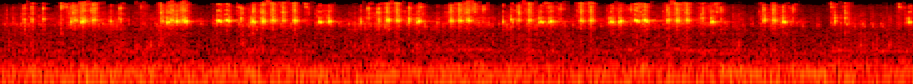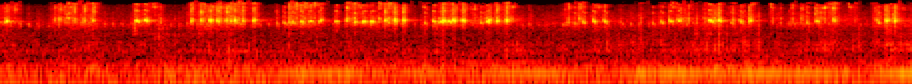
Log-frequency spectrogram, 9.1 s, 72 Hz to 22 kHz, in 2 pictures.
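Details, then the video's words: Cricket chirping as a nature sound for tinnitus relief and sleep, high shrill pulsed trills in rapid bursts separated by brief gaps, steady and continuous, with a faint low hum underneath. "귀뚜라미 1시간"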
